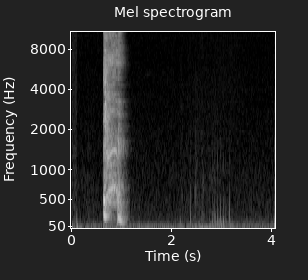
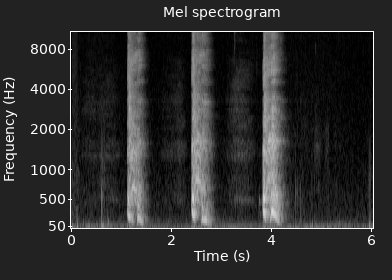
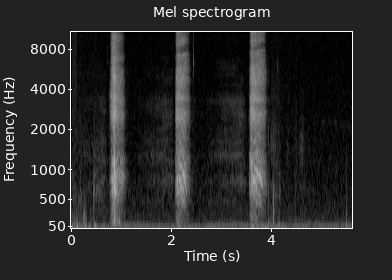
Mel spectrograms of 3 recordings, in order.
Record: {"cough_length": "4.1 s", "cough_amplitude": 6933, "cough_signal_mean_std_ratio": 0.26, "three_cough_length": "6.1 s", "three_cough_amplitude": 7785, "three_cough_signal_mean_std_ratio": 0.31, "exhalation_length": "5.6 s", "exhalation_amplitude": 5187, "exhalation_signal_mean_std_ratio": 0.32, "survey_phase": "beta (2021-08-13 to 2022-03-07)", "age": "45-64", "gender": "Male", "wearing_mask": "No", "symptom_cough_any": true, "symptom_runny_or_blocked_nose": true, "symptom_shortness_of_breath": true, "symptom_fatigue": true, "symptom_onset": "2 days", "smoker_status": "Ex-smoker", "respiratory_condition_asthma": false, "respiratory_condition_other": false, "recruitment_source": "Test and Trace", "submission_delay": "1 day", "covid_test_result": "Positive", "covid_test_method": "RT-qPCR", "covid_ct_value": 19.5, "covid_ct_gene": "ORF1ab gene", "covid_ct_mean": 20.0, "covid_viral_load": "270000 copies/ml", "covid_viral_load_category": "Low viral load (10K-1M copies/ml)"}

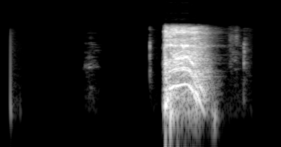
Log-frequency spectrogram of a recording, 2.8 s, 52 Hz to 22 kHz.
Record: {"cough_length": "2.8 s", "cough_amplitude": 29541, "cough_signal_mean_std_ratio": 0.32, "survey_phase": "beta (2021-08-13 to 2022-03-07)", "age": "18-44", "gender": "Male", "wearing_mask": "No", "symptom_cough_any": true, "symptom_new_continuous_cough": true, "symptom_runny_or_blocked_nose": true, "symptom_sore_throat": true, "symptom_fatigue": true, "symptom_headache": true, "symptom_onset": "3 days", "smoker_status": "Never smoked", "respiratory_condition_asthma": false, "respiratory_condition_other": false, "recruitment_source": "Test and Trace", "submission_delay": "2 days", "covid_test_result": "Positive", "covid_test_method": "RT-qPCR", "covid_ct_value": 22.5, "covid_ct_gene": "ORF1ab gene", "covid_ct_mean": 23.1, "covid_viral_load": "26000 copies/ml", "covid_viral_load_category": "Low viral load (10K-1M copies/ml)"}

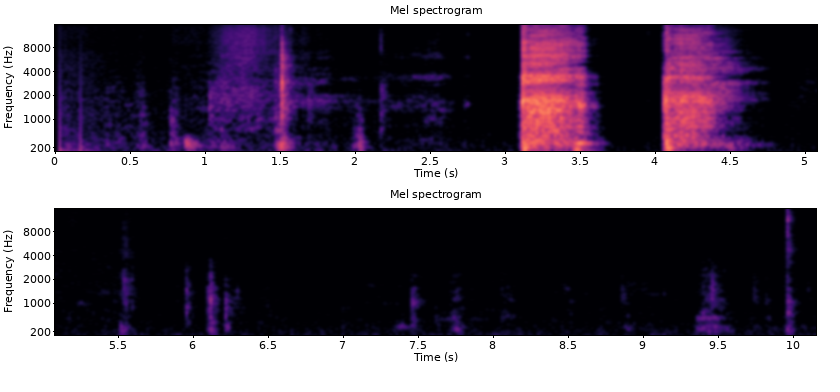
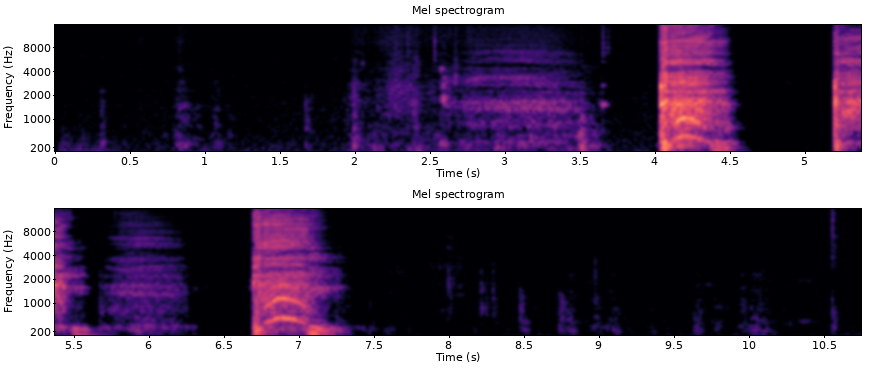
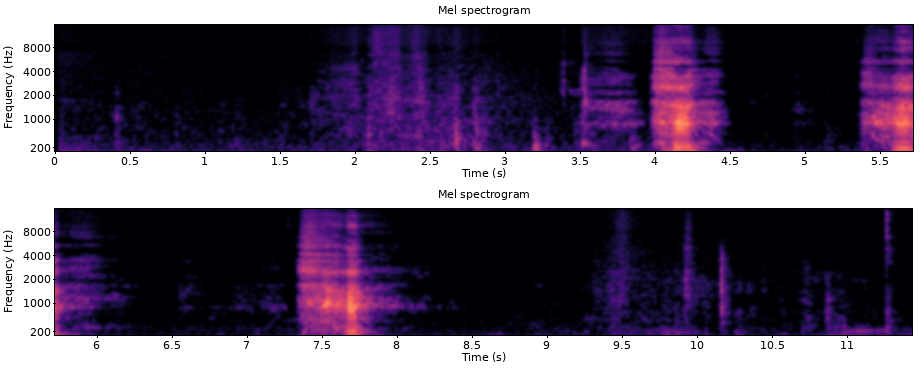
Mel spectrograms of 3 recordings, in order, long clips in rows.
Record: {"cough_length": "10.2 s", "cough_amplitude": 32768, "cough_signal_mean_std_ratio": 0.22, "three_cough_length": "10.8 s", "three_cough_amplitude": 32768, "three_cough_signal_mean_std_ratio": 0.24, "exhalation_length": "11.4 s", "exhalation_amplitude": 32768, "exhalation_signal_mean_std_ratio": 0.22, "survey_phase": "beta (2021-08-13 to 2022-03-07)", "age": "45-64", "gender": "Male", "wearing_mask": "No", "symptom_cough_any": true, "symptom_shortness_of_breath": true, "symptom_fatigue": true, "symptom_onset": "4 days", "smoker_status": "Current smoker (11 or more cigarettes per day)", "respiratory_condition_asthma": true, "respiratory_condition_other": false, "recruitment_source": "REACT", "submission_delay": "3 days", "covid_test_result": "Negative", "covid_test_method": "RT-qPCR", "influenza_a_test_result": "Negative", "influenza_b_test_result": "Negative"}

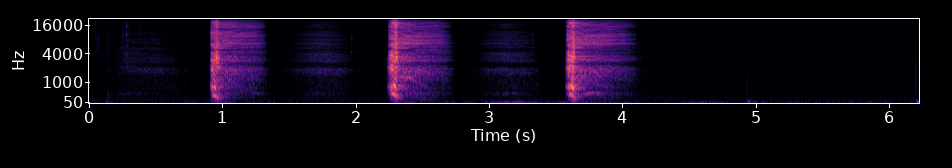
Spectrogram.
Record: {"three_cough_length": "6.2 s", "three_cough_amplitude": 32767, "three_cough_signal_mean_std_ratio": 0.21, "survey_phase": "beta (2021-08-13 to 2022-03-07)", "age": "45-64", "gender": "Female", "wearing_mask": "Yes", "symptom_sore_throat": true, "symptom_fatigue": true, "symptom_onset": "6 days", "smoker_status": "Never smoked", "respiratory_condition_asthma": false, "respiratory_condition_other": false, "recruitment_source": "Test and Trace", "submission_delay": "2 days", "covid_test_result": "Positive", "covid_test_method": "RT-qPCR", "covid_ct_value": 37.2, "covid_ct_gene": "ORF1ab gene"}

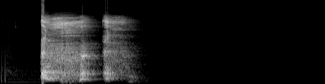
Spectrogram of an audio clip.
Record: {"cough_length": "3.3 s", "cough_amplitude": 29204, "cough_signal_mean_std_ratio": 0.35, "survey_phase": "beta (2021-08-13 to 2022-03-07)", "age": "45-64", "gender": "Male", "wearing_mask": "No", "symptom_none": true, "symptom_onset": "12 days", "smoker_status": "Current smoker (11 or more cigarettes per day)", "respiratory_condition_asthma": false, "respiratory_condition_other": false, "recruitment_source": "REACT", "submission_delay": "1 day", "covid_test_result": "Negative", "covid_test_method": "RT-qPCR"}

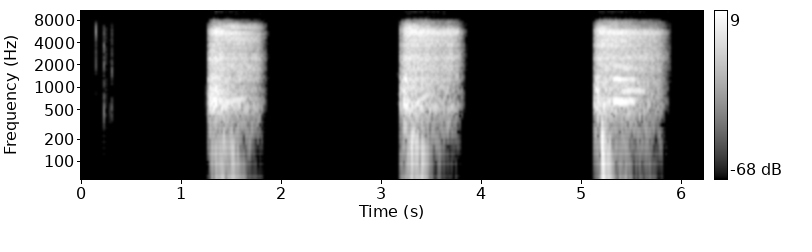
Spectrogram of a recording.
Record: {"exhalation_length": "6.2 s", "exhalation_amplitude": 19648, "exhalation_signal_mean_std_ratio": 0.36, "survey_phase": "beta (2021-08-13 to 2022-03-07)", "age": "18-44", "gender": "Male", "wearing_mask": "No", "symptom_shortness_of_breath": true, "symptom_sore_throat": true, "symptom_fatigue": true, "symptom_headache": true, "symptom_onset": "3 days", "smoker_status": "Never smoked", "respiratory_condition_asthma": false, "respiratory_condition_other": false, "recruitment_source": "Test and Trace", "submission_delay": "-2 days", "covid_test_result": "Positive", "covid_test_method": "RT-qPCR", "covid_ct_value": 22.4, "covid_ct_gene": "ORF1ab gene", "covid_ct_mean": 22.6, "covid_viral_load": "39000 copies/ml", "covid_viral_load_category": "Low viral load (10K-1M copies/ml)"}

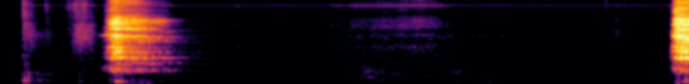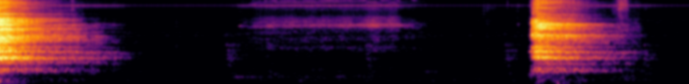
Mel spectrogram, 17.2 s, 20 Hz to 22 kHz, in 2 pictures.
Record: {"exhalation_length": "17.2 s", "exhalation_amplitude": 30620, "exhalation_signal_mean_std_ratio": 0.3, "survey_phase": "beta (2021-08-13 to 2022-03-07)", "age": "45-64", "gender": "Female", "wearing_mask": "No", "symptom_none": true, "smoker_status": "Ex-smoker", "respiratory_condition_asthma": false, "respiratory_condition_other": false, "recruitment_source": "REACT", "submission_delay": "1 day", "covid_test_result": "Negative", "covid_test_method": "RT-qPCR"}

